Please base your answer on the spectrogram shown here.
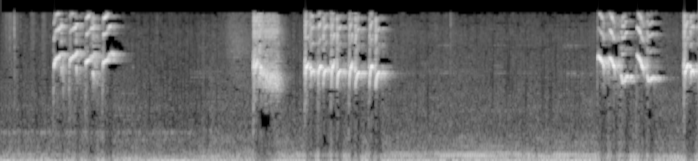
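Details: Caged greater green leafbird sings several rapid phrases of high, rolling whistles and buzzy notes in quick succession, separated by short pauses, over low background rumble.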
